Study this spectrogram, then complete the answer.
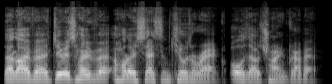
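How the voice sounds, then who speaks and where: Male streamer, fairly high voice. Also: quick pace, clean tone, no room sound, studio quality. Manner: casual, thinking aloud, swears freely. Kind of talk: live game commentary.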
